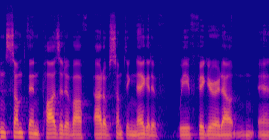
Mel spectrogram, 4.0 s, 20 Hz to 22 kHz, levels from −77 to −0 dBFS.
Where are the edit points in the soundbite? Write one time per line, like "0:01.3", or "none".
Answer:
none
